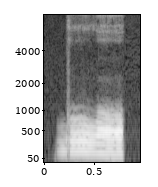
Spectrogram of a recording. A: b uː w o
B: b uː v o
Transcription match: A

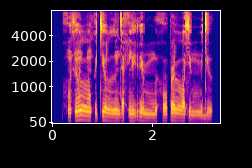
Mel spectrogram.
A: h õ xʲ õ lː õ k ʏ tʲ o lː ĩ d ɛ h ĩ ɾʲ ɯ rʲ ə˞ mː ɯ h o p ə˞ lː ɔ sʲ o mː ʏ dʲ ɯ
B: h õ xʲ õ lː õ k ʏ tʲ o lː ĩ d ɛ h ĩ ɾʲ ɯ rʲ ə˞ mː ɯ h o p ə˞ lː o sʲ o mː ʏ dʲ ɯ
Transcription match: A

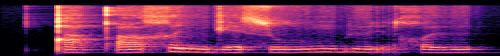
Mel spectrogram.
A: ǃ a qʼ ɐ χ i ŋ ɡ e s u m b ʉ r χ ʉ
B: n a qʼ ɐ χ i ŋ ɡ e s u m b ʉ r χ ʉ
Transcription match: A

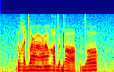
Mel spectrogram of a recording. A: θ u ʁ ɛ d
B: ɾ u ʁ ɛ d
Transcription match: B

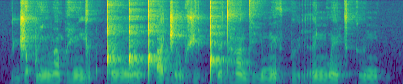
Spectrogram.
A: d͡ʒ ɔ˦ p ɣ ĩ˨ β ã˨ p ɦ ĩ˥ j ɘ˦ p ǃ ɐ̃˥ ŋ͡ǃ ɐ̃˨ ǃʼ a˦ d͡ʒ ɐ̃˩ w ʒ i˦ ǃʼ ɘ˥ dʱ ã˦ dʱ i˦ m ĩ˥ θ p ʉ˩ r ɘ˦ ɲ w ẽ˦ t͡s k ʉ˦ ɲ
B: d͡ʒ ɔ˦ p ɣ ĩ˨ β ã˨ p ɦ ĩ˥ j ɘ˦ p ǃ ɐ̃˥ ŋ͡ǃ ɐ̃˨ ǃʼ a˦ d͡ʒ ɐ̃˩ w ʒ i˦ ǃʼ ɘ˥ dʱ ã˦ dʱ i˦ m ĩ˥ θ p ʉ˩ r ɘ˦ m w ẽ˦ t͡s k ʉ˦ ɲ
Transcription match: A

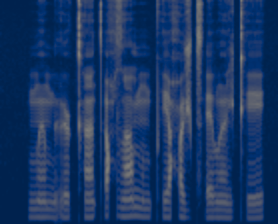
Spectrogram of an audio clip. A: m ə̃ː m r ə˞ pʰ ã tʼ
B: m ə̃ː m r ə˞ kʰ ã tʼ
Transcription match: B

